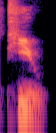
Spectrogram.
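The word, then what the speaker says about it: Pugh: zach's zack's real last name is pew yeah p-u-g-h it's a wealth oh okay okay like florence yes yes exactly okay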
